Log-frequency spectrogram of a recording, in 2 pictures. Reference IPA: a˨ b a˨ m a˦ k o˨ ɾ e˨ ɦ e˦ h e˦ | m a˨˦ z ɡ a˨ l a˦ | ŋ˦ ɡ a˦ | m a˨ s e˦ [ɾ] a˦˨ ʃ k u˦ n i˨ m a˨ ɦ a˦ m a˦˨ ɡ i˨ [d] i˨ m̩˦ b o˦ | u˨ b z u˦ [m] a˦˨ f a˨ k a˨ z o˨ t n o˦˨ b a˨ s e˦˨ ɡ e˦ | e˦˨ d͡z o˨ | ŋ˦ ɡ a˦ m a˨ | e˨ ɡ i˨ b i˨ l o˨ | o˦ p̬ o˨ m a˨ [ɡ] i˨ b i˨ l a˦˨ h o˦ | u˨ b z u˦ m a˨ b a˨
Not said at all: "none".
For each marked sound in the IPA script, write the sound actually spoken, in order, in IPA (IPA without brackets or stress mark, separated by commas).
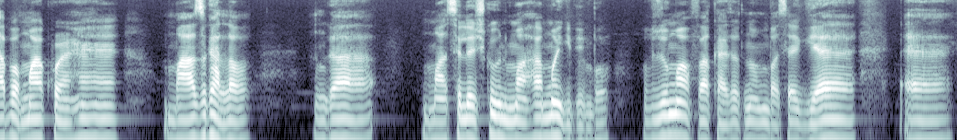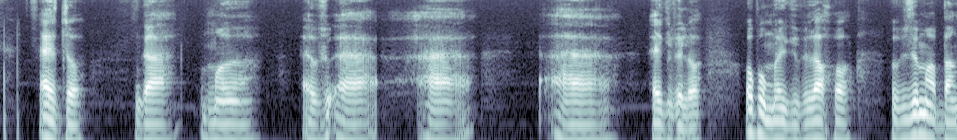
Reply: l, b, m, ɡ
